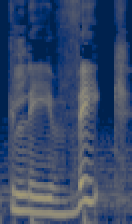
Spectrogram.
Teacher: In glevik, very small, the B of bake changes to V.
